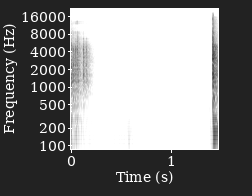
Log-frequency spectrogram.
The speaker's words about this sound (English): Yeah, so I rolled two. Two dice. Yep. The numbers I rolled were a one and a three.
